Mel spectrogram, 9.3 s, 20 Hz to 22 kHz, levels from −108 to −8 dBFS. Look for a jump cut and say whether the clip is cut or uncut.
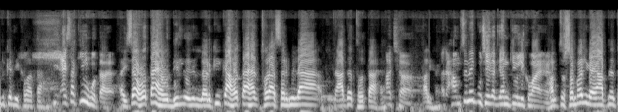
cut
